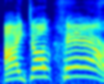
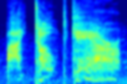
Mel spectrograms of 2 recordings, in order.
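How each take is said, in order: First: Slow, high, loud yell; drawn-out exasperated shout; shouted brush-off. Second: Slow breathy whispered brush-off; lazy whispered dismissal; mock whisper. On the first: Real, not acted. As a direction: bellow it out, fed up. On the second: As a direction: breathe it out slowly, not bothering. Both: Streamer dismisses game line.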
